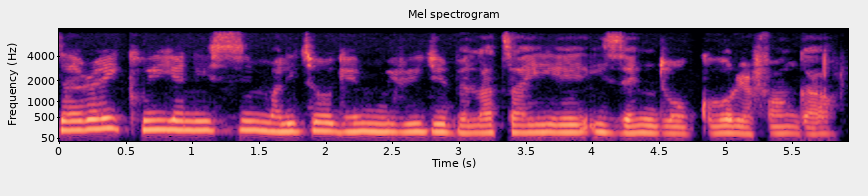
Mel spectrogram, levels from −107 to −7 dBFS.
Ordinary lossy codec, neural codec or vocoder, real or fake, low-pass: none; vocoder, 22.05 kHz, 80 mel bands, Vocos; fake; 7.2 kHz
